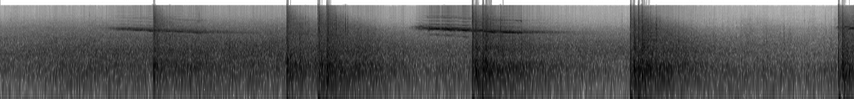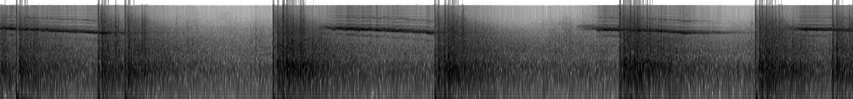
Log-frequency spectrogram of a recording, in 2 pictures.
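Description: Aerial fireworks exploding overhead, a loud bang every second or two with a rumble trailing each one. Several of the bangs are followed by a short, high, falling whistle.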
